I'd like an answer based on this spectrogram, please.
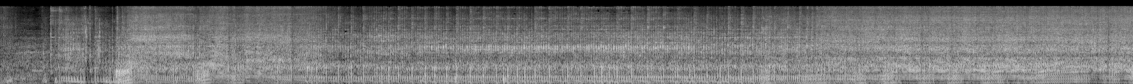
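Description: Two-stroke chainsaw running at high revs, cutting into a felled spruce. It comes up to full speed about a second in, and its pitch dips and rises several times near the end.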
